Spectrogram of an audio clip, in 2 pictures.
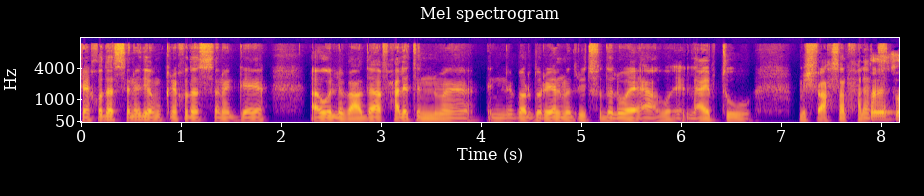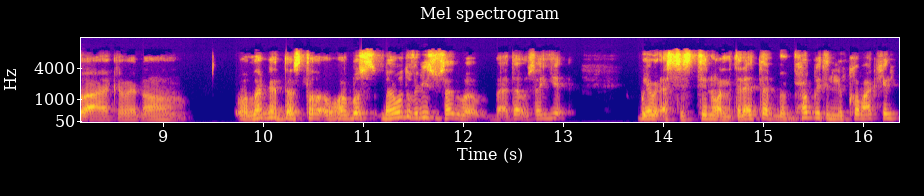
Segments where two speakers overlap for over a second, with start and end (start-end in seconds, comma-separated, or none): none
